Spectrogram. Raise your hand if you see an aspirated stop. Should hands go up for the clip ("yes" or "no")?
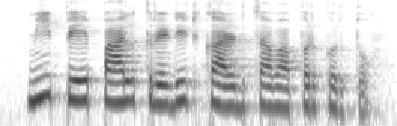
no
